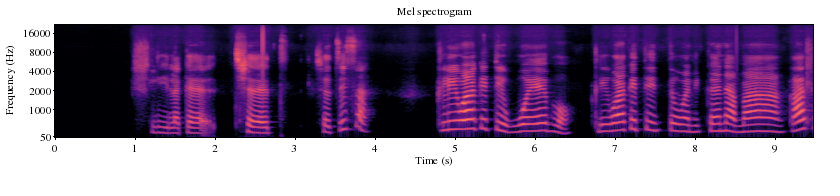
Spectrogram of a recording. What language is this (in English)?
Filomena Mata-Coahuitlán Totonac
